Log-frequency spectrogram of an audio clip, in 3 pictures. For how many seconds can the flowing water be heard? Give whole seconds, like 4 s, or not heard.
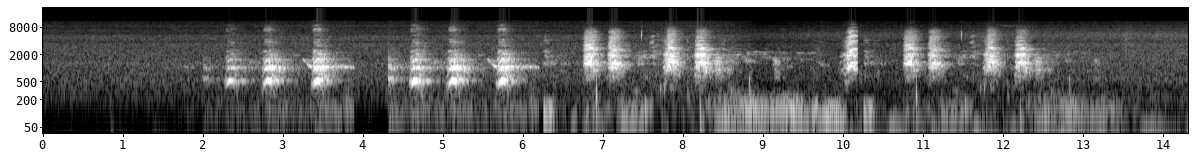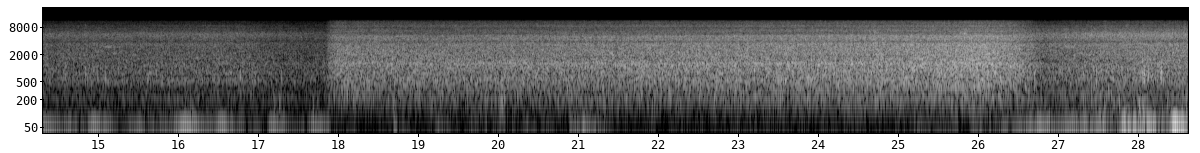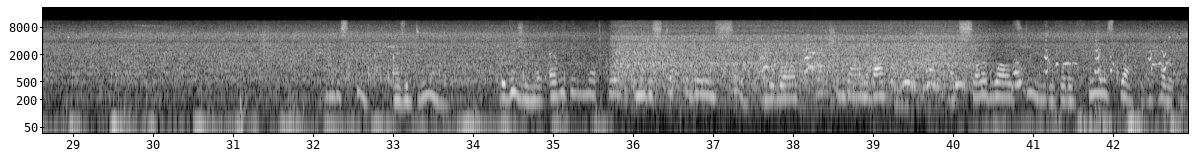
43 s.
